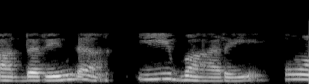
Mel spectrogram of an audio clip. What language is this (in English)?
Kannada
